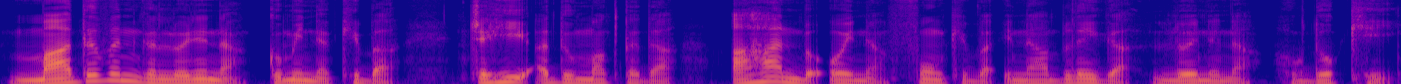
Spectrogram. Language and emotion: Manipuri, neutral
